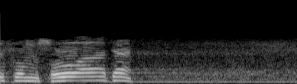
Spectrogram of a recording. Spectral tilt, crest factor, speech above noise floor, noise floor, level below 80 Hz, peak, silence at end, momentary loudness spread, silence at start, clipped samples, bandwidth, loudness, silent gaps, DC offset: -11 dB/octave; 16 dB; 20 dB; -40 dBFS; -60 dBFS; -8 dBFS; 0 s; 22 LU; 0 s; under 0.1%; 3.8 kHz; -20 LUFS; none; under 0.1%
